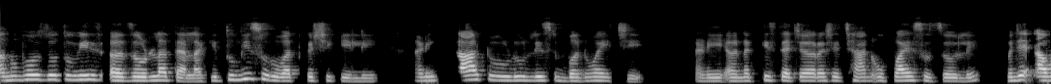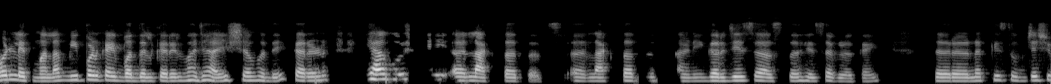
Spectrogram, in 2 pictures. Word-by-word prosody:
अनुभव 195 +4 +4
जो 220 0 +5
तुम्ही 215 0 +3 0.2
अ, 180 -1 +7
जोडला 180 +2 +4
त्याला 145 -2 +2
की 145 +5 -4
तुम्ही 220 +4 +2
सुरुवात 190 -10 +1 0.2
कशी 175 +1 -3
केली 145 -2 -5 0.4
आणि 175 +1 -1 0.3
का 205 +3 +8
टू 195 -3 +1
डू 185 +1 +2
लिस्ट 185 0 +1
बनवायची. 165 -3 -3 0.6
आणि 155 +1 -2
अ, 160 - -1
नक्कीच 170 +3 -3
अ, - - -33
त्याच्यावर 175 0 +2
असे 175 0 -1
छान 170 -2 -2
उपाय 175 +2 +2
सुचवले. 160 -3 -3 0.3
म्हणजे 190 +4 +4
आवडलेत 190 +1 +6
मला, 160 +2 +1
मी 200 +1 +1
पण 215 -1 +5
काही 195 -1 +3
बदल 165 -1 +2
करेल 165 -1 +1
माझ्या 195 +2 -1
आयुष्यामध्ये 185 0 -2
कारण 180 0 +1 0.5
ह्या 240 -2 +9
गोष्टी 240 - -8 0.3
लागतातच, 160 -1 -2
अ, 170 -2 -5
लागतातच 170 +1 -4 0.2
आणि 160 0 -8
गरजेचं 180 +1 +1
असतं 160 +1 -6
हे 160 -2 -3
सगळं 155 -3 -6
काही 145 +2 -12 0.6
तर 165 0 +1 0.2
नक्कीच 175 +4 -6
तुमच्याशी 185 +2 -4
175 Hz, 145 wpm, -20 LUFS, 165-190 Hz, 0.6 s, ह्या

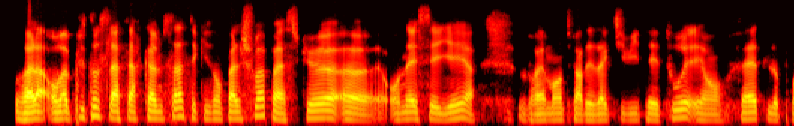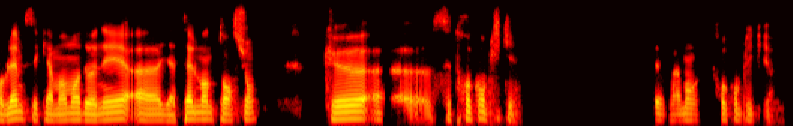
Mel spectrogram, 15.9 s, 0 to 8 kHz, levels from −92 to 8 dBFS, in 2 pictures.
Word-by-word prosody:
Voilà, 115 -1 +8
on 120 - +5
va 125 +1 +6
plutôt 145 +7 -3
se - - -14
la 125 -1 +7
faire - - +2
comme 125 -2 +3
ça. 155 +5 +2
C'est 130 - -6
qu'ils 120 -1 -10
ont 120 - -1
pas 125 0 +4
le 120 - -2
choix 170 +8 0
parce 110 - +1
que, 130 - -5
heu, 130 -7 +3
on 110 - -5
a 120 - +4
essayé 120 +2 -1 0.5
vraiment 105 +1 -1
de - - -18
faire 100 - +1
des 100 -1 -2
activités 105 0 -3
et - - -4
tout 140 +6 -3
et 125 - 0
en 100 -3 -4 0.2
fait 115 0 +2
le 105 -2 -4
problème, 115 +5 -2
c'est 110 -3 -11
qu'un 100 - -3
moment 100 +3 -2
donné, 110 +3 0
heu, 100 -2 0
il 95 - -10
y - - -6
a 90 - -5
tellement 115 0 -1
de 110 - -16
tension 105 +2 -4 0.7
que, 120 +1 +2
heu, 475 - -9 0.4
c'est - - -15
trop - - -4
compliqué. - - -8 1.4
C'est 100 -3 -8
vraiment 100 0 -9
trop - - -9
compliqué, - - -14
hein. - - -29
110 Hz, 205 wpm, -24 LUFS, 105-120 Hz, 1.4 s, Voilà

